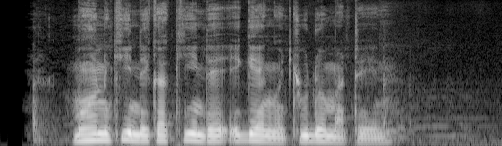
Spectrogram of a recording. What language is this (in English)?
Luo (Kenya and Tanzania)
